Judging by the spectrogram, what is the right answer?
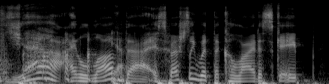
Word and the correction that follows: kaleidoscope: Did I say that right? Kaleidoscape. – Kaleidoscope. – Kaleidoscope.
